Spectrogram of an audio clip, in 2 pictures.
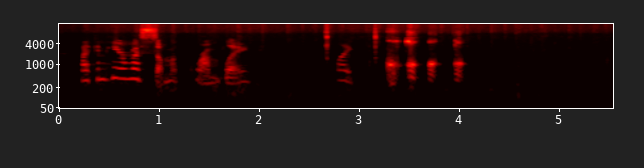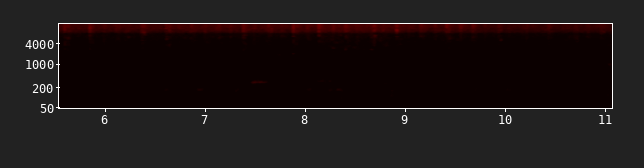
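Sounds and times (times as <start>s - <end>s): person imitating stomach grumbling: 3.3s - 4.1s.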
